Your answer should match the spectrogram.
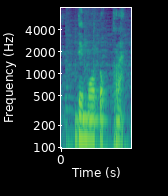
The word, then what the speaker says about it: DemosAutocrat: kaya nabuo ang salitang demotocrat. Wow! So ganyan po talaga ang spelling niyan. Meron po talagang S yan pero silent S. Kaya ang pronunciation po niyan ay demotocrat or demotocracy.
